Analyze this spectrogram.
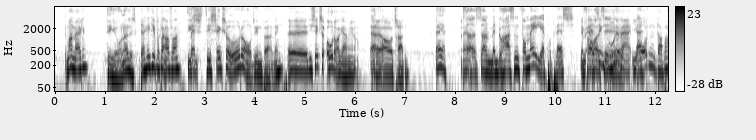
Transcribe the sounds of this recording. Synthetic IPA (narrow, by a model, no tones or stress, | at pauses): d̥emɑ̈ːð̩mæɐɡ̥li | d̥e̝ɔ̽nɐlid̥jɑɪkʰæeɡ̥ifɒkʰlɑ̈ʋɔfɑd̥id̥iɐseɡ̥sɒɔ̽ːɾəɒ̰ːd̥inəb̥ɶɐ̰neɡød̥iseɡ̥sɒʔɔ̽ːɾəɒ̰ːɡɑmliɒ̰ɒt͡sʰʁad̥n̩ | jæjæ | sɒ̽sɒ̽mend̥uɦɑ̈sɒ̽nfɒmɛ̰ːljæpʰɒ̽pʰlæsiɒːhɒ̰̽eŋt͡sʰebuɐɾəʋæːɐʔiɒ̰ːd̥n̩d̥ɑ̈æb̥ɑ̈ː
